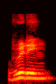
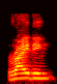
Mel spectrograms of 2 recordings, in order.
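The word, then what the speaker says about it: riding: আপনারা অনেকে উচ্চারণ করে ফেলতে পারেন। ড্রিভিং, রিডিং, মেকিং উচ্চারণ করতে পারেন। এগুলো প্রত্যেকটা কিন্তু ভুল উচ্চারণ। এগুলা কি? ভুল উচ্চারণ। তাহলে এগুলার সঠিক উচ্চারণ কি? এগুলো সঠিক উচ্চারণ হচ্ছে ড্রাইভিং, রাইডিং, মেকিং।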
